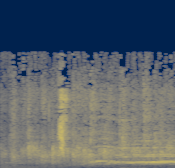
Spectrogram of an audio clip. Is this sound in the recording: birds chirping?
no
